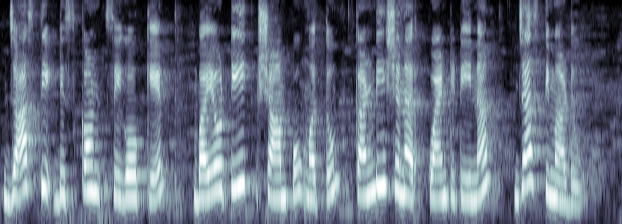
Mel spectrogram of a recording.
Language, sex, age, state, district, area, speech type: Kannada, female, 18-30, Karnataka, Mandya, rural, read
